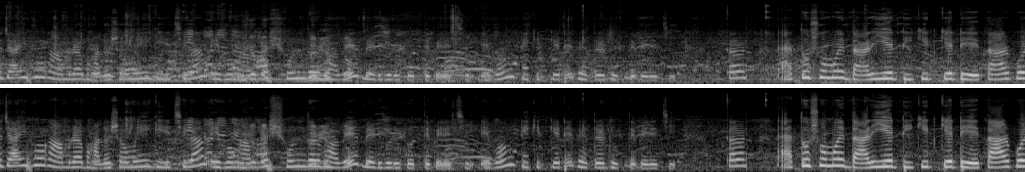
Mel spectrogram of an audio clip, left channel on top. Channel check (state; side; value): normal; both; correlation 0.87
